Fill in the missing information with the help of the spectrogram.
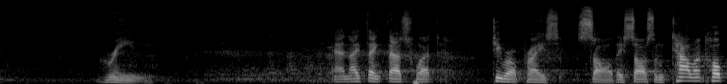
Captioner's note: scattered laughter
